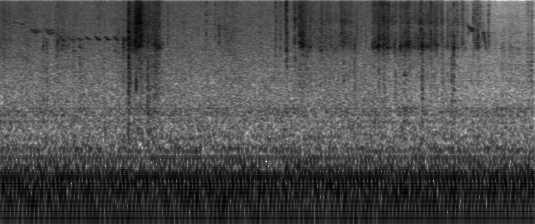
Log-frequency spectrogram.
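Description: Salt-and-sugar cure sprinkled by hand over salmon fillets in a cooler: soft patters of falling grains, heard now and then over a steady low hum.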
